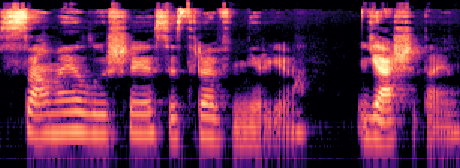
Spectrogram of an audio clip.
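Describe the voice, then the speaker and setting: A woman with an American accent, fairly high pitch and fairly slow pace, in a very clean recording with a silent background. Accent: American accent in Russian. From USA. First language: English (speaking Russian). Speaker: vlogger. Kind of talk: casual chat. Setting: sitting on the floor at home. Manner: animated.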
